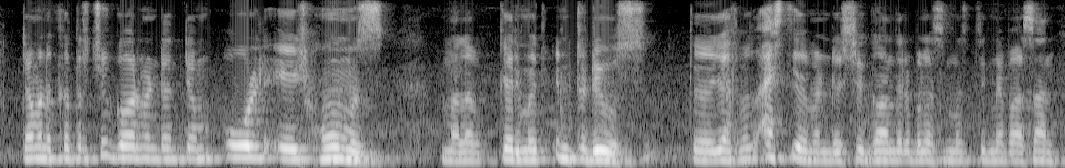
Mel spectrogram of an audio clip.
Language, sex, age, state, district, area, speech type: Kashmiri, male, 45-60, Jammu and Kashmir, Ganderbal, rural, spontaneous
